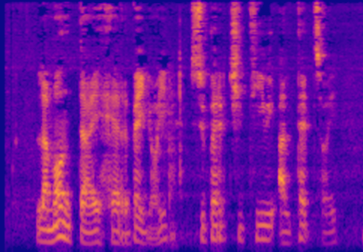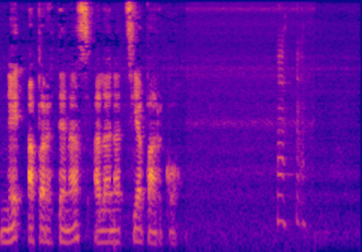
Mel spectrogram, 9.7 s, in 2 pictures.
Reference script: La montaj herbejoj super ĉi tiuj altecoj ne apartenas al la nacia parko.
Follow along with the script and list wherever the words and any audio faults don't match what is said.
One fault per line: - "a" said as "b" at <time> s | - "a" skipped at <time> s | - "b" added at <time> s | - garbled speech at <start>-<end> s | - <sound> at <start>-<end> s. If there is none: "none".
- laugh at 8.5-9.0 s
